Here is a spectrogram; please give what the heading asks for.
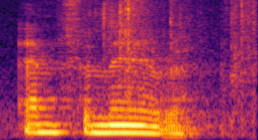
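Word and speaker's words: ephemera: it accessory pack but i think it's emphamera and premiere it's spelt e p h e m e r a and former i think that's how you say it um and this has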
